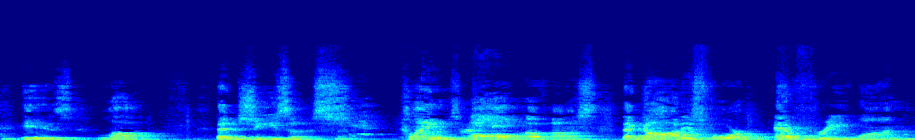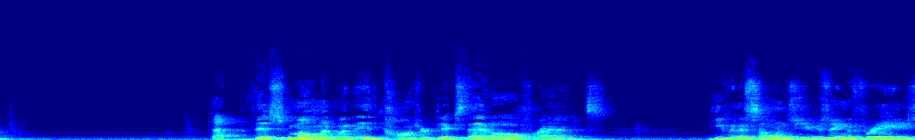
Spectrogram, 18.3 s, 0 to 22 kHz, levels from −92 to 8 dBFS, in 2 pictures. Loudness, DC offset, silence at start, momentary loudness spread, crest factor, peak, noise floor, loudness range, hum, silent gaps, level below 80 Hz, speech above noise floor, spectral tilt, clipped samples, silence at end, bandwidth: -40 LUFS; under 0.1%; 0 s; 14 LU; 18 dB; -22 dBFS; -68 dBFS; 8 LU; none; none; -72 dBFS; 29 dB; -6.5 dB/octave; under 0.1%; 0 s; 14 kHz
